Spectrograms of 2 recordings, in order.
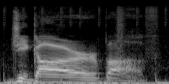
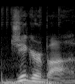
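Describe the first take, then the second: First: The R in the middle is drawn out like a pirate's. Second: The name is said quickly with a short R. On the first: "short jig, long R like a pirate, short bov" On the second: "Some people say short and sweet"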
